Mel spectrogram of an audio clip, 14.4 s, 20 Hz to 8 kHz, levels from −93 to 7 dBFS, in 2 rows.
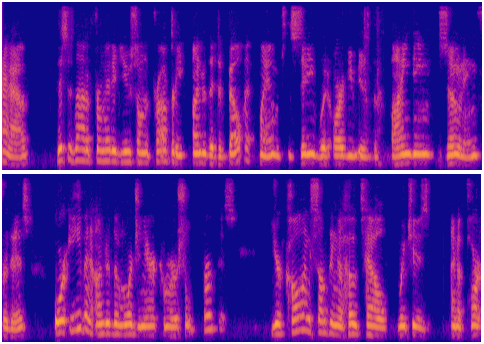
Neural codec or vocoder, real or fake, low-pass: codec, 16 kHz, 4 kbps, FreqCodec, smaller model; fake; 7.2 kHz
